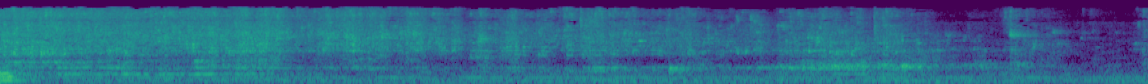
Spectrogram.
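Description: Distilled water pours steadily into the water tank of a Nespresso VertuoLine coffee machine, a continuous close splashing trickle that runs for several seconds and eases slightly toward the end.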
